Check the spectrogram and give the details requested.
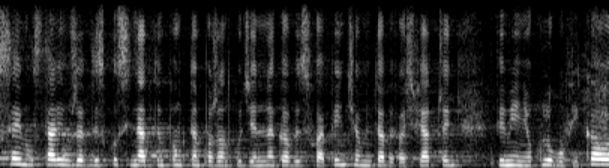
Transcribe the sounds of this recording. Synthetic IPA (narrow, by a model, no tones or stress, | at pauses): sɛjmust̪alʲiwʐɛvd̪ɘskusʲjinat̪ːɘmpuŋk̚t̪ɛmpɔʐɔnt̪̚kud͡ʑɛnːɛɡɔvɘsuxapʲjeɲt͡ɕɔmʲiɲut̪ɔvɘxɔɕfʲjat̪̚t͡ʂɛɲ | vʲimʲjeɲuklubufikɔ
